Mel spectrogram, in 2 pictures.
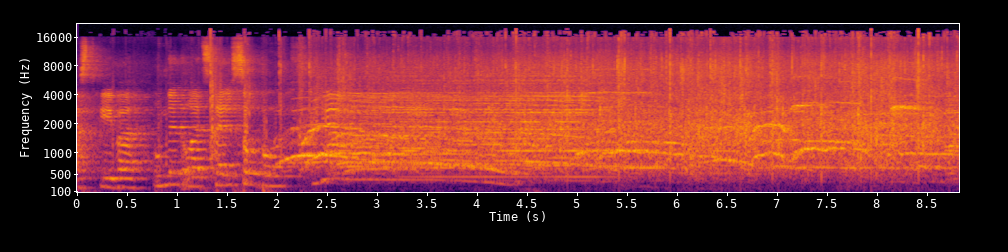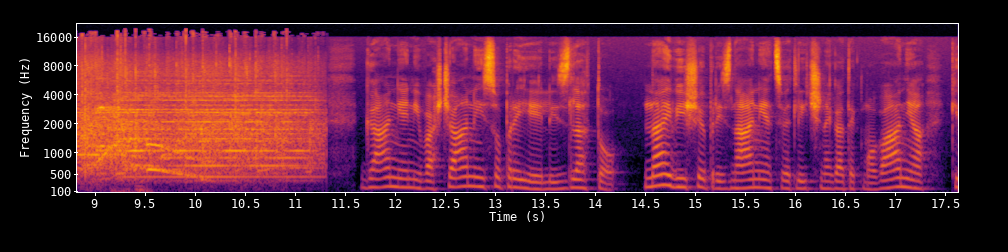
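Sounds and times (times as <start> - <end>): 
speech: 0.2 - 2.7, 11.7 - 17.6
cheering and whoops: 2.0 - 11.3
large crowd applause: 2.0 - 11.3.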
